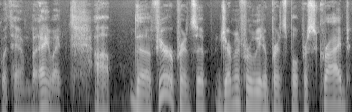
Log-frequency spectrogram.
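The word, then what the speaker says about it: Führerprinzip: In German, it's pronounced Fuhrer Prinzip.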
